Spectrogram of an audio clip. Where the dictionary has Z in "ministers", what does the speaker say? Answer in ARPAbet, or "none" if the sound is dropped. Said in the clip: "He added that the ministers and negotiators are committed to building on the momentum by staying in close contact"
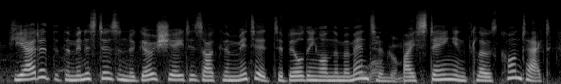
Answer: Z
